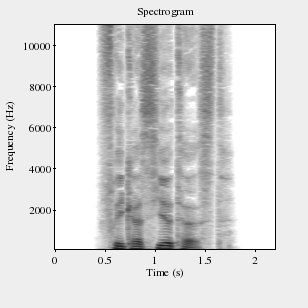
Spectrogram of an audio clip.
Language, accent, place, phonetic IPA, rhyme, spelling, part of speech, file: German, Germany, Berlin, [fʁikaˈsiːɐ̯təst], -iːɐ̯təst, frikassiertest, verb, De-frikassiertest.ogg
- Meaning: inflection of frikassieren: 1. second-person singular preterite 2. second-person singular subjunctive II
